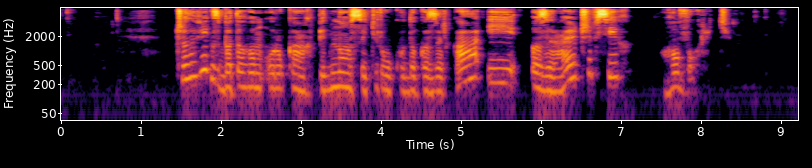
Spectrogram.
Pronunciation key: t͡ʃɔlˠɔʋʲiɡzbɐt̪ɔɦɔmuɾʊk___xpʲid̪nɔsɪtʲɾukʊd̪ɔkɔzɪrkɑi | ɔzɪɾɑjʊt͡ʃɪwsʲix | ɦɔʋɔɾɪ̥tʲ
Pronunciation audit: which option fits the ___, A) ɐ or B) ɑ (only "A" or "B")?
B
